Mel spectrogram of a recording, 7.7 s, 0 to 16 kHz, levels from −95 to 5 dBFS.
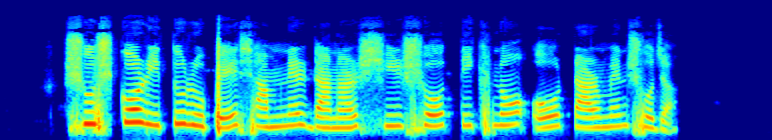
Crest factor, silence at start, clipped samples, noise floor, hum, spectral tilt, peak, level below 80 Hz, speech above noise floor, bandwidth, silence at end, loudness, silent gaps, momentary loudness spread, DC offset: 20 dB; 0.65 s; under 0.1%; under -90 dBFS; none; -4.5 dB/octave; -2 dBFS; -74 dBFS; over 69 dB; 9.8 kHz; 0.95 s; -21 LUFS; none; 13 LU; under 0.1%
